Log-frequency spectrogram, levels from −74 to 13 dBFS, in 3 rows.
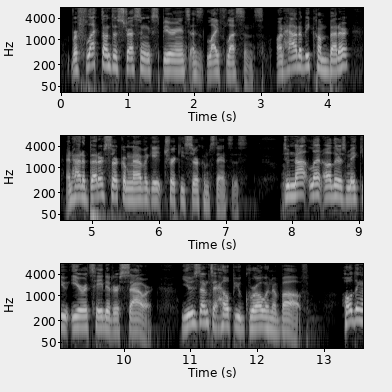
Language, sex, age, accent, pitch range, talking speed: English, male, 20-39, American, 120-155 Hz, 165 wpm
